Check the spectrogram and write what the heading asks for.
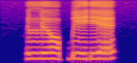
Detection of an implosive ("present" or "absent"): present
